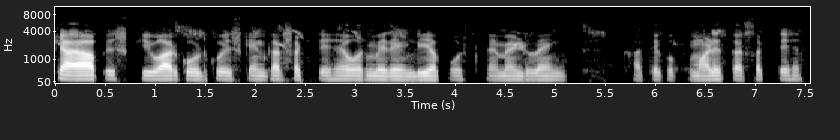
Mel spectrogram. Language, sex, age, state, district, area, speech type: Hindi, male, 30-45, Madhya Pradesh, Hoshangabad, rural, read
